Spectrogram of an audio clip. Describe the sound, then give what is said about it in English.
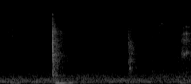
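Faint clicks of a computer keyboard as commands are typed, a few sharp, irregularly spaced keystrokes over a quiet background, with no talk. “was just typing some commands there.”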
